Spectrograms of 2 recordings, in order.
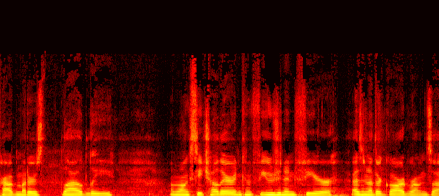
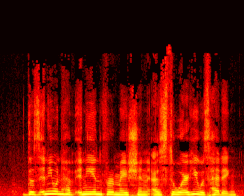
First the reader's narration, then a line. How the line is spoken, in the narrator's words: Greta shouts out over the crowd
